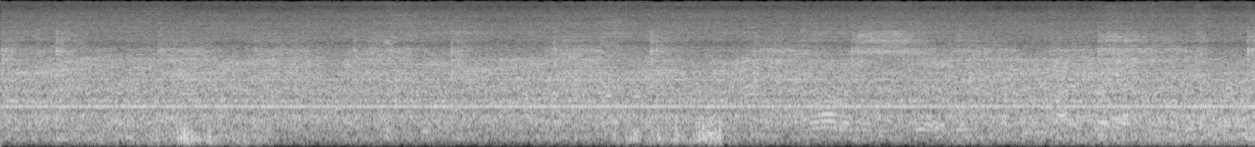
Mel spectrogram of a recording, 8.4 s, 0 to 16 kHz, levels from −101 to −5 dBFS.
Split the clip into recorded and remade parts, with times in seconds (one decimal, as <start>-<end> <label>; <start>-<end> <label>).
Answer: 0.0-5.9 recorded; 5.9-7.0 remade; 7.0-8.4 recorded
